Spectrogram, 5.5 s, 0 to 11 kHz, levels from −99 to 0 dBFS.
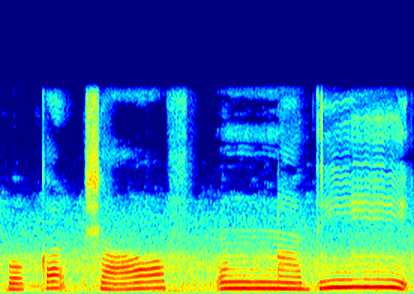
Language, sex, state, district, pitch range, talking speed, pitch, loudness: Telugu, female, Andhra Pradesh, Sri Satya Sai, 220-255 Hz, 35 wpm, 240 Hz, -13 LUFS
